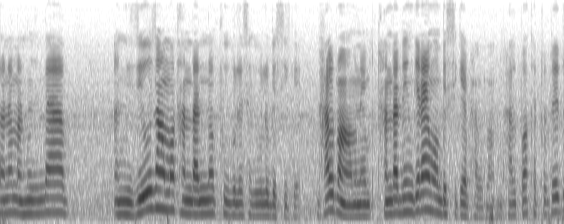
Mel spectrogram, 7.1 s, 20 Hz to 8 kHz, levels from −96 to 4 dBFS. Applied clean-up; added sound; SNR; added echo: none; none; none; none.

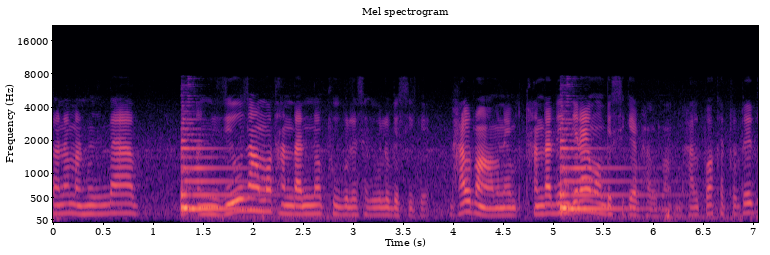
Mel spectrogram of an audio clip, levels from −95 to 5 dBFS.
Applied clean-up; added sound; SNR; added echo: none; Plucked string instrument; -2 dB; none.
